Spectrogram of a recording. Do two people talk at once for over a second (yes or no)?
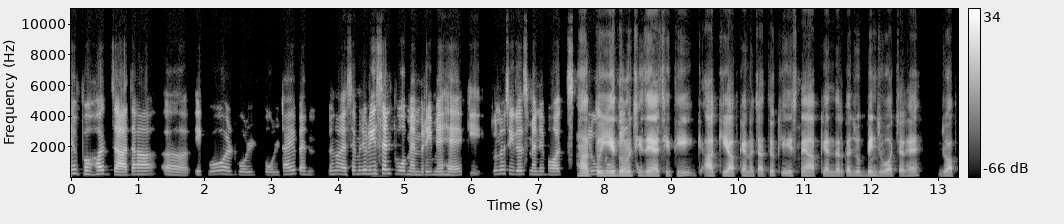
yes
